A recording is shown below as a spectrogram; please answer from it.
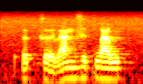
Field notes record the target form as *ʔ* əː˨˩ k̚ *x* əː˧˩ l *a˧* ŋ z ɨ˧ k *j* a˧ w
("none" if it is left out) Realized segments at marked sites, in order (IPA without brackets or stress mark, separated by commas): ʔ, x, a˧, w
